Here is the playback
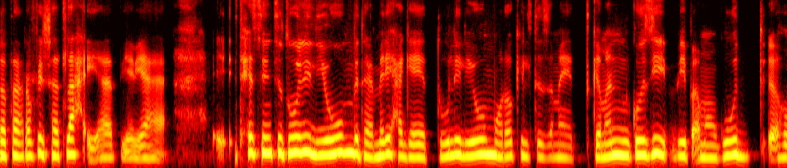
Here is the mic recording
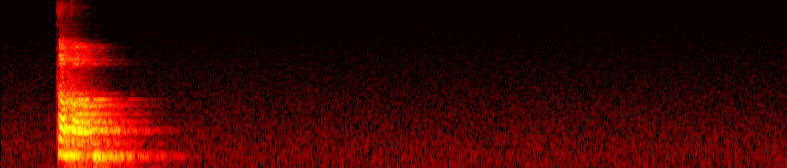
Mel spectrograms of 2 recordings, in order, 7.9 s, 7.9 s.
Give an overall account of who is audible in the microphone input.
user only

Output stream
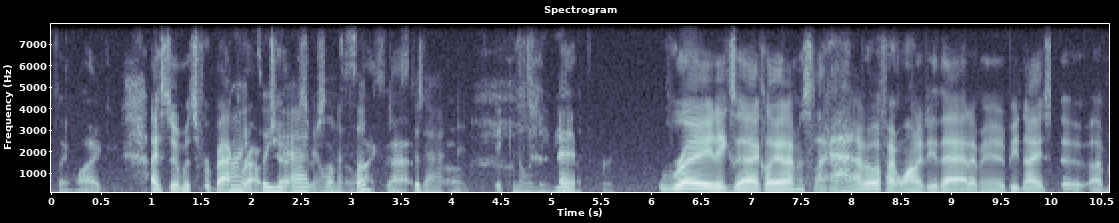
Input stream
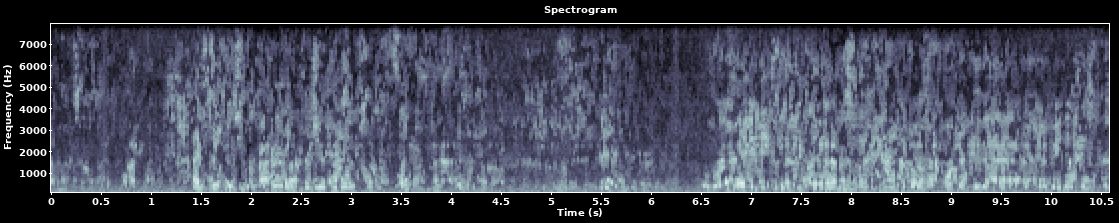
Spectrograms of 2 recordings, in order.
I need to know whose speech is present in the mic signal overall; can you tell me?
echo only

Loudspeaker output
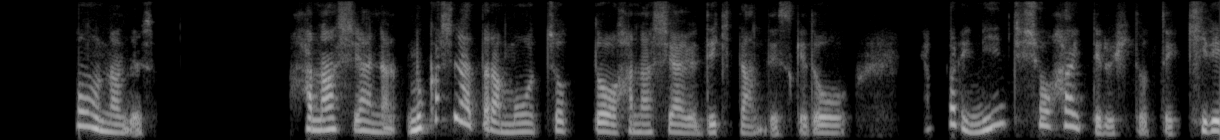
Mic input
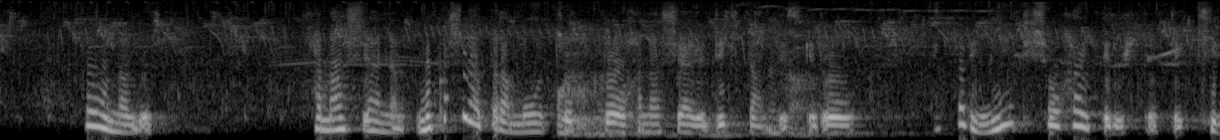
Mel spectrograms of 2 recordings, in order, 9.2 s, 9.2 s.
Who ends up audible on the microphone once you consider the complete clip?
both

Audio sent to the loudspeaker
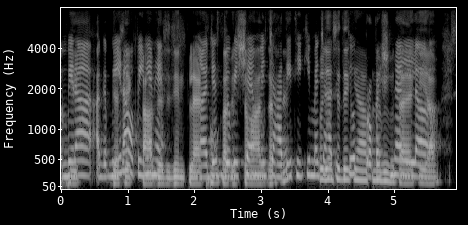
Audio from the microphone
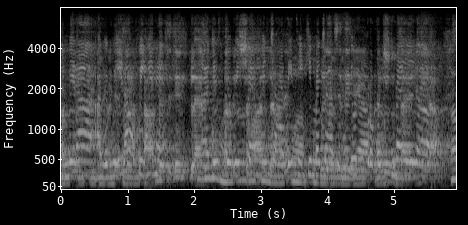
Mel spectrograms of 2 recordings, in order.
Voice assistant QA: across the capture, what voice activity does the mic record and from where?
both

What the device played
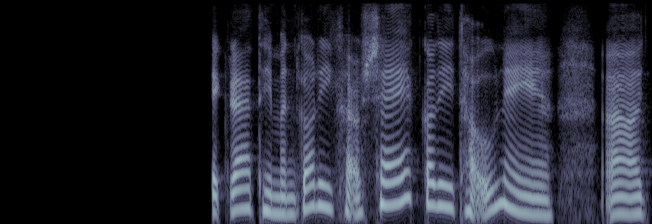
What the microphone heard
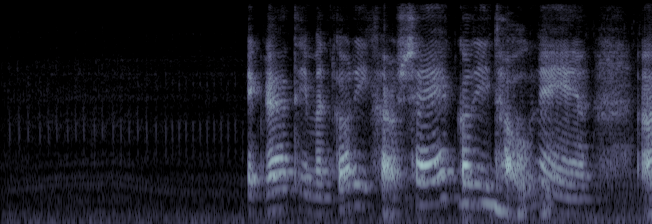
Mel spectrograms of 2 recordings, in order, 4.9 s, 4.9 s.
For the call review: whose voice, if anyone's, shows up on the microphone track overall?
both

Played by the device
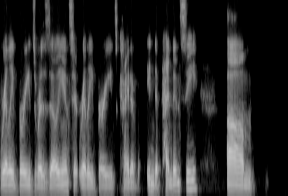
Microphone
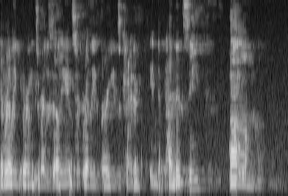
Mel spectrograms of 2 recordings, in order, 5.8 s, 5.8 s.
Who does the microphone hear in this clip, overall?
echo only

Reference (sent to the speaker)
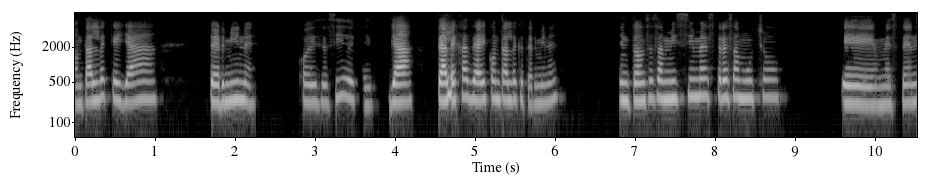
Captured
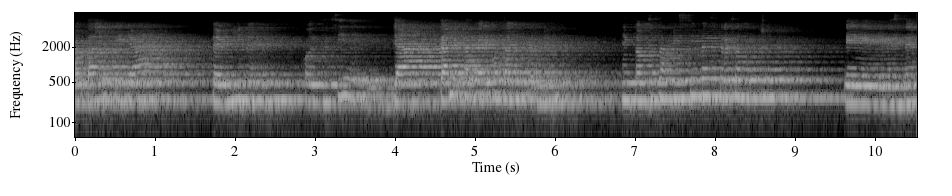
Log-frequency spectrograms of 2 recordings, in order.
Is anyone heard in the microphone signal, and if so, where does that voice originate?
echo only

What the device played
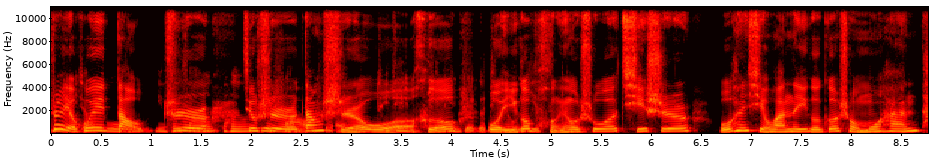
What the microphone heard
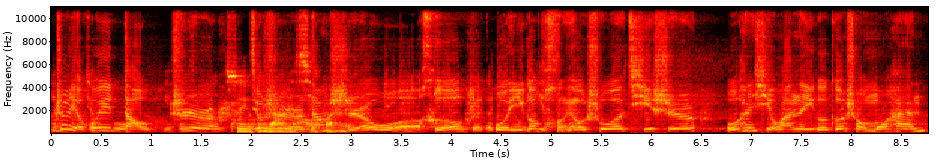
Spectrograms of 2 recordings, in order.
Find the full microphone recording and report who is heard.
both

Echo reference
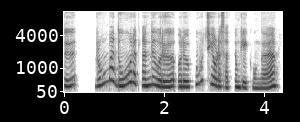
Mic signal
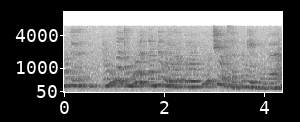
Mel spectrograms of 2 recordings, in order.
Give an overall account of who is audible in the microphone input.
echo only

